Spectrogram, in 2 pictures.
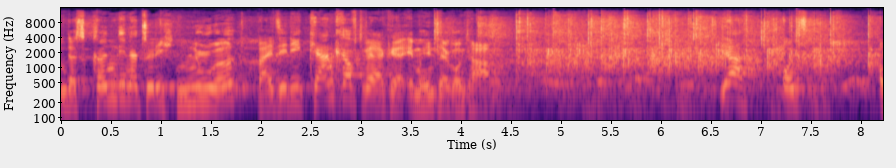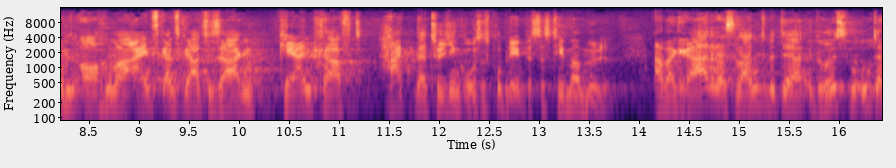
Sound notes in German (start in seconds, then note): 5.4 Beifall : Die teuerste Energiequelle überhaupt!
